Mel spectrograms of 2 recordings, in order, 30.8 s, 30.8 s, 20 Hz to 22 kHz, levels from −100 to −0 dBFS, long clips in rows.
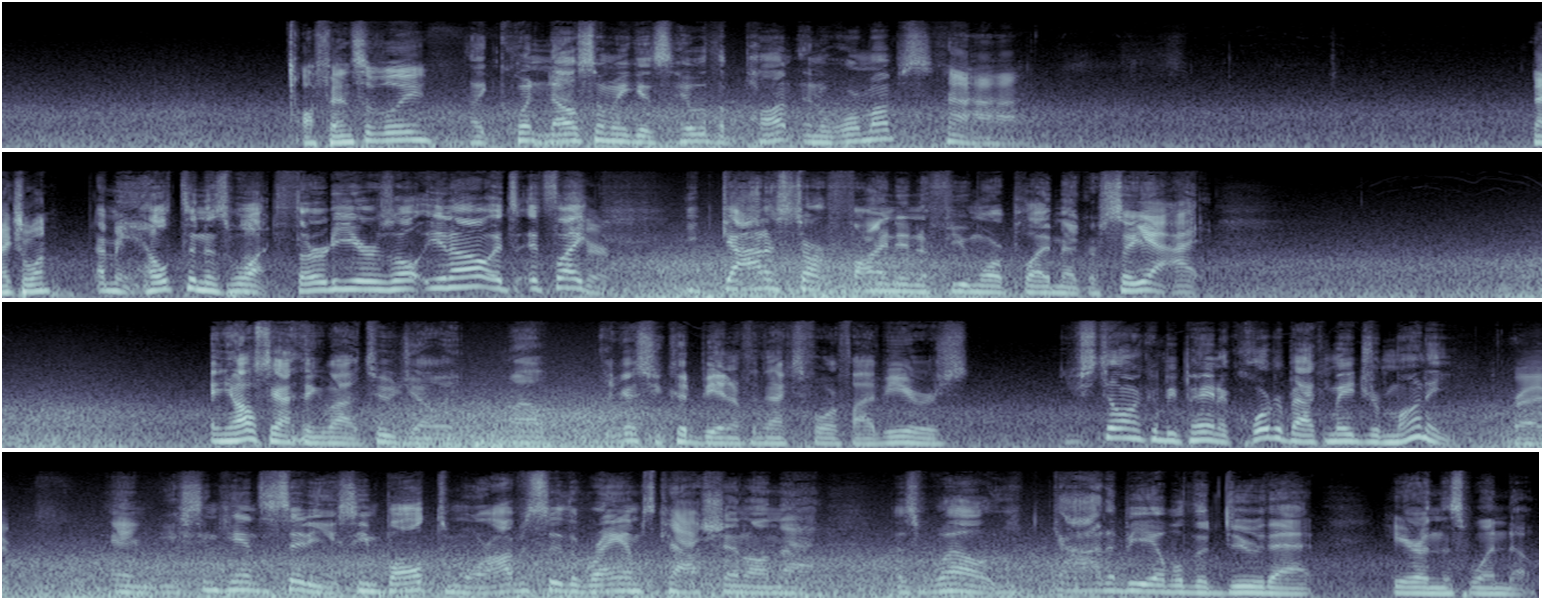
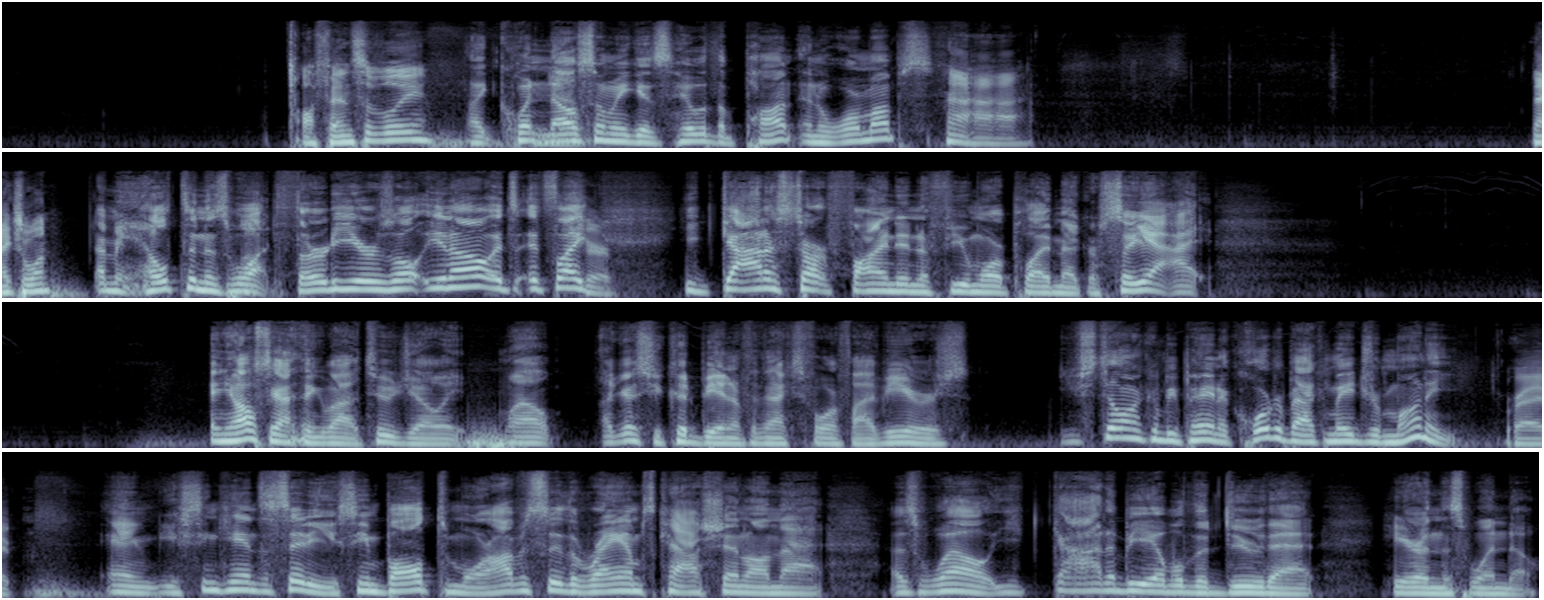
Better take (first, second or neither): second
